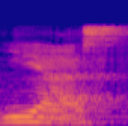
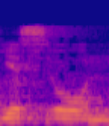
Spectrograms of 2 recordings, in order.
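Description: First: Each word is said apart with a break. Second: The two words run together without a break. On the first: "คันเฮาเว้าแยกเป็นแต่ละคำก็คือ" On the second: "ภาษาฝรั่งมันจะเว้าควบไปเลยมันสิว่า"

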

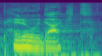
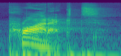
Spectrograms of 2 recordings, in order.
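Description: First: The first vowel is a rounded 'o' sound. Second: The first vowel is an open 'ah' sound. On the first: The speaker calls it wrong. "برای همین نگید پروداکت. خب این اشتباه است" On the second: The speaker calls it right. "تلفظ صحیح این واژه آ هستش"

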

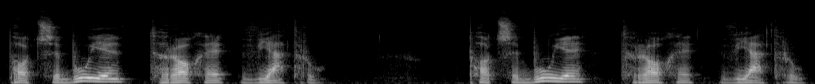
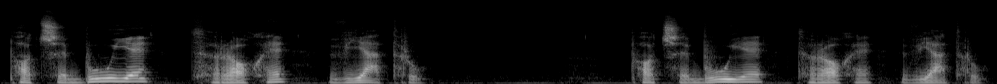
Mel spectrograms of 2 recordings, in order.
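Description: The two takes are said the same way.

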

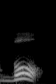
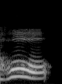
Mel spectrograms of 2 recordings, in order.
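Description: First: The syllable begins with a voiced b sound. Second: The syllable begins with an unvoiced h sound. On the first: The speaker calls it wrong. "you tried to guess ho as bowl" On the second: The speaker calls it right. "so that's why you don't get voicing in this word"

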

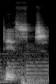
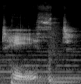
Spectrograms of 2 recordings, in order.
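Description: First: It is said with a Bengali-style pronunciation. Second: It is said with an English-style pronunciation. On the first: The speaker calls it wrong. "আমরা সবসময় বলে থাকি টেস্ট" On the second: The speaker calls it right. "সঠিক উচ্চারণ হবে টেস্ট"

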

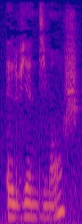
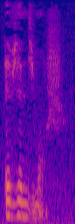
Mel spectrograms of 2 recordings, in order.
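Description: First: The first word is said fully as 'elle'. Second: The first word is reduced to a bare 'è'. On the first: "Au lieu d'entendre elles" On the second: "on entend est"

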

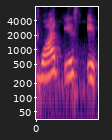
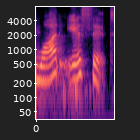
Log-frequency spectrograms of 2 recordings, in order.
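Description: First: The words are said separately without linking. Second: The s sound links into the following i. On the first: "ตามจริงหนูออกเสียงได้" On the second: "ถ้า S เชื่อมกับ I นะคะจะเป็น"

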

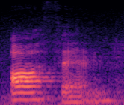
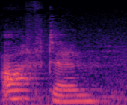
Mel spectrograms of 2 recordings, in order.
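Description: First: The T in the middle is silent. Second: The T in the middle is sounded. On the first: The speaker calls it right. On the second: The speaker calls it wrong. "I'm saying the word often wrong"

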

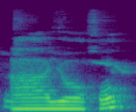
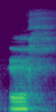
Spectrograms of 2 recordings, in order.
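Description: First: The word is said in its full, spelled-out form. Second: The word is said in its short, reduced form. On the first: This is how the word is written. "we write Ayoho" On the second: This is how the word is spoken. "but we say Ech"

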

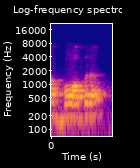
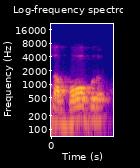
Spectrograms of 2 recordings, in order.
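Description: First: An inner syllable is dropped from the word. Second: All syllables of the word are pronounced. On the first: "Pessoas falam, por exemplo" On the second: "Em vez de"

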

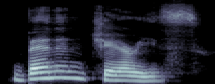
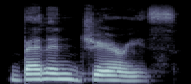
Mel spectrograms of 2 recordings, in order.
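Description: The two takes are said the same way.

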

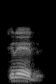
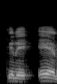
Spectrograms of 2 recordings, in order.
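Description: First: The two e sounds merge into one syllable. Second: The two e sounds are in separate syllables. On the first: The speaker calls it wrong. "no es creer" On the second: The speaker calls it right. "Es creer"

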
